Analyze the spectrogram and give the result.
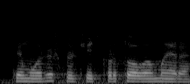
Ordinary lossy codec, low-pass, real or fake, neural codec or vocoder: MP3, 32 kbps; 5.4 kHz; real; none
